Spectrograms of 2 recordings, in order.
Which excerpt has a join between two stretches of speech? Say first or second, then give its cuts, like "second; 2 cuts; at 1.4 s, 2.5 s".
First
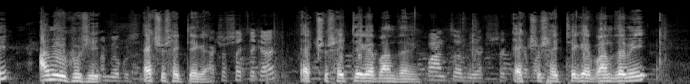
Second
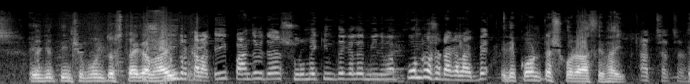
second; 2 cuts; at 2.2 s, 4.9 s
